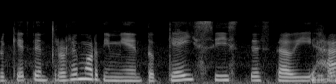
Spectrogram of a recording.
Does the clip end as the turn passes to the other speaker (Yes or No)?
Yes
